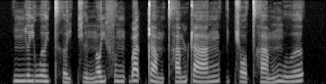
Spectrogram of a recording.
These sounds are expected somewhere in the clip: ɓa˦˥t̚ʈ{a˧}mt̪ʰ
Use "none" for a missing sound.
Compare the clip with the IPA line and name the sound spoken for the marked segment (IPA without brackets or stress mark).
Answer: a˨˩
